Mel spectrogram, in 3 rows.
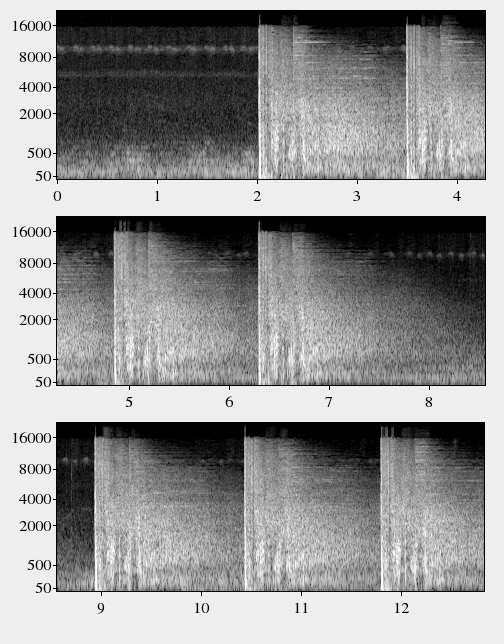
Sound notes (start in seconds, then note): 2.0 fires successive shots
